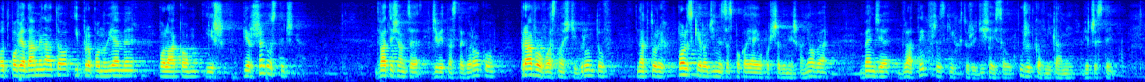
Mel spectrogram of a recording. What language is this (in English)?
Polish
